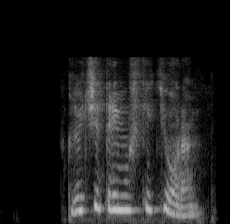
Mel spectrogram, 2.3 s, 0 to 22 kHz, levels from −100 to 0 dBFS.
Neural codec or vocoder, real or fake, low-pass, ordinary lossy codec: codec, 16 kHz, 4.8 kbps, FACodec; fake; none; none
